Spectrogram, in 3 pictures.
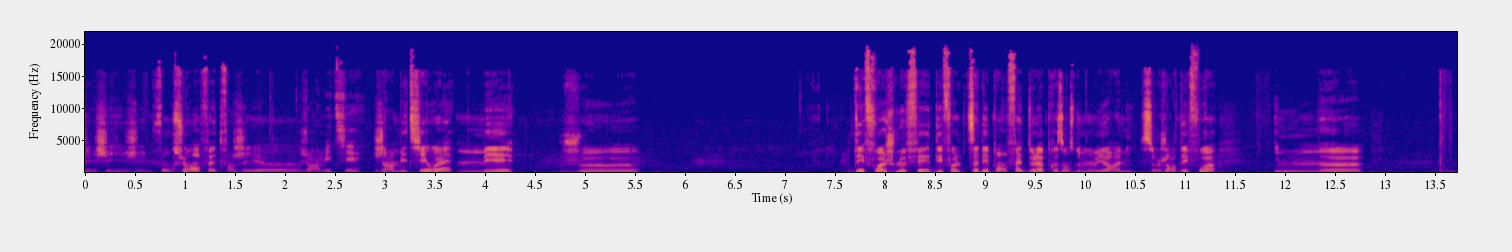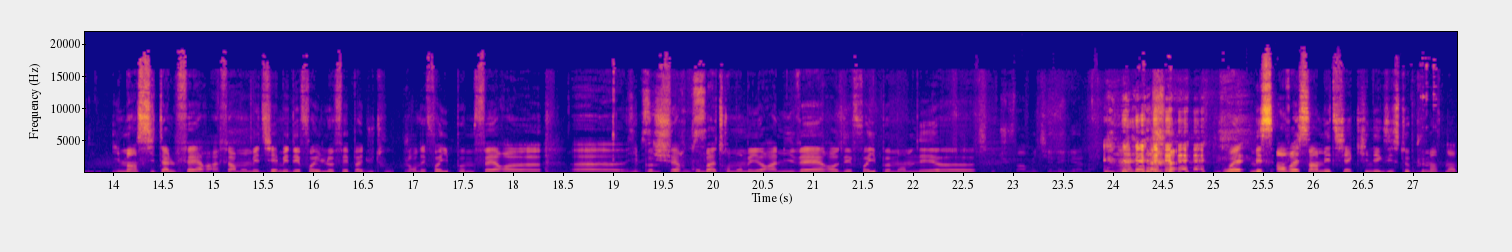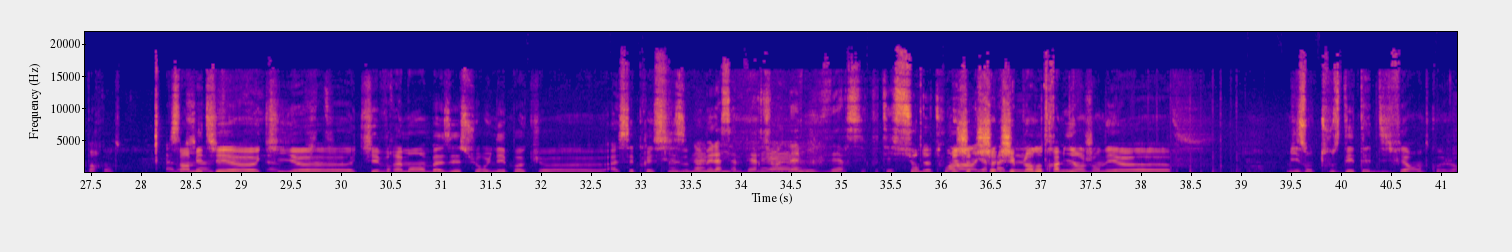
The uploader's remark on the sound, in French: (ASMR Jardin). L'équipe s'excuse pour les bruitages de vents mais se félicite également pour cet ASMR Jardin qu'elle vous offre.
